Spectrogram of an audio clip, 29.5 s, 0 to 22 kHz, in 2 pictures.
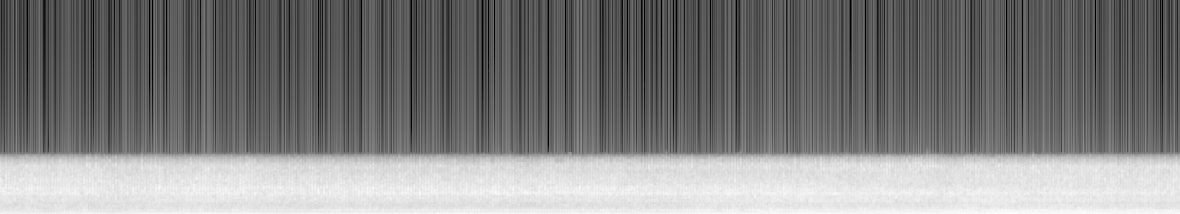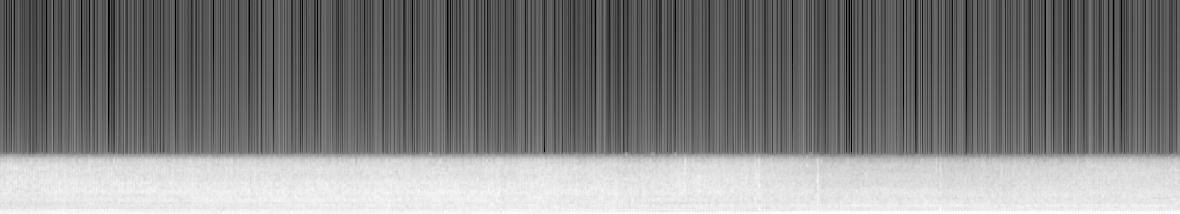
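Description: ZLST 1101 Q snow thrower's engine running steadily as the machine clears snow.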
